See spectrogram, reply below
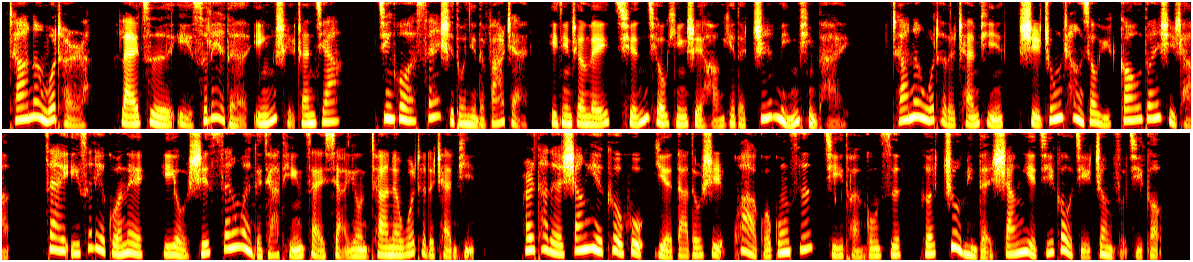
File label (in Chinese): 专题女国, 清新优雅; 专题片配音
